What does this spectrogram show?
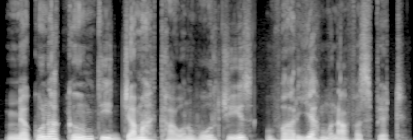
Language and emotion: Kashmiri, happy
